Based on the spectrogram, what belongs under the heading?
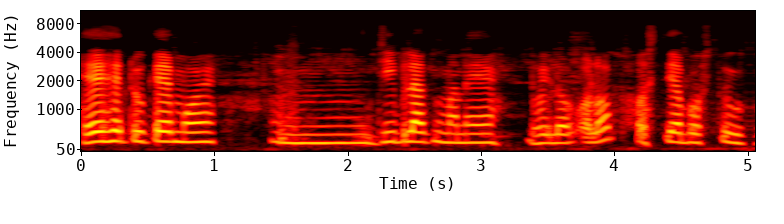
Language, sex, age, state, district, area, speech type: Assamese, female, 60+, Assam, Dibrugarh, rural, spontaneous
